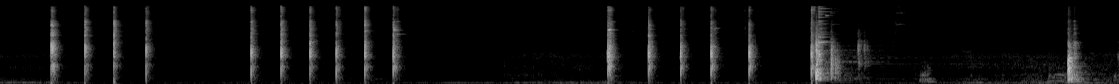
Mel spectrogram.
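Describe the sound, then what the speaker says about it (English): A hammer strikes a self-centering coin ring punch, sharp metallic clinks arriving in quick groups of four or five with pauses between, followed by a few rougher knocks and rattles. "And then use the hammer to pop it out."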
